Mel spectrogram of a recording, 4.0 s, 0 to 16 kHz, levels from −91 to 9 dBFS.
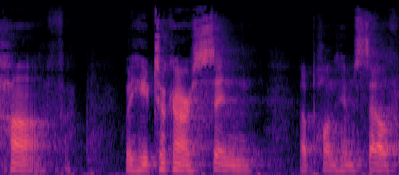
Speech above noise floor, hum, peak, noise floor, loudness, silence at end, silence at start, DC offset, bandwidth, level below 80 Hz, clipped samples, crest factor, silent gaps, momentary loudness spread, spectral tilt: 26 dB; none; -12 dBFS; -60 dBFS; -34 LUFS; 0 s; 0 s; under 0.1%; 13.5 kHz; -68 dBFS; under 0.1%; 24 dB; none; 16 LU; -4 dB/octave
